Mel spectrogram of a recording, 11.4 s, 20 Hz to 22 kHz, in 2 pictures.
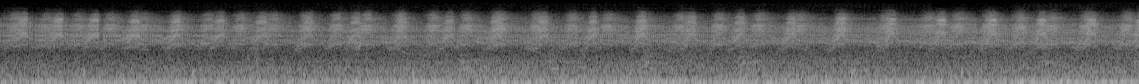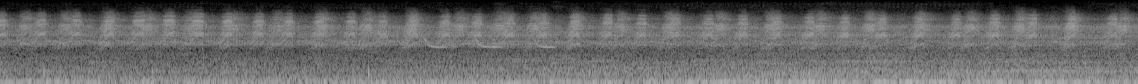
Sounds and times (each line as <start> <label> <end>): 4.0 Cicada sounds 11.3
